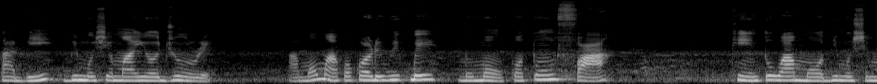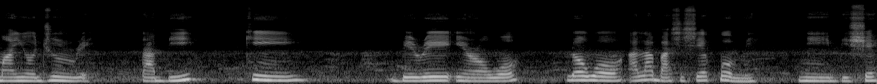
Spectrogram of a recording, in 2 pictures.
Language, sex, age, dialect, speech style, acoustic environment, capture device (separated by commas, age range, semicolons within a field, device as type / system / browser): Yoruba, female, 18-24, Nigeria - Lagos Yoruba, relaxed; focused, people talking, mobile / Linux / Chrome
